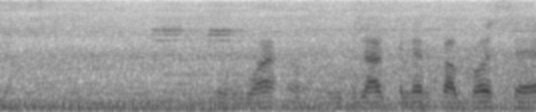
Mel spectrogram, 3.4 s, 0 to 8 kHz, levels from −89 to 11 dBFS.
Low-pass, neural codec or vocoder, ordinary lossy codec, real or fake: none; none; none; real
